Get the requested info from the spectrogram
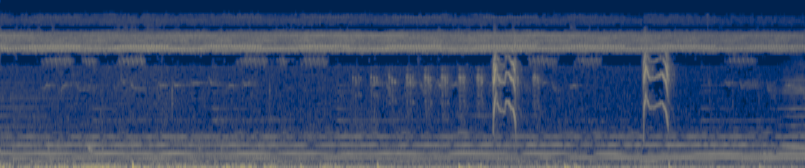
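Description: White-browed Crake: a quick run of soft chattering notes, then two loud, nasal, wavering calls about two seconds apart, over a steady high insect drone and low hum.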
